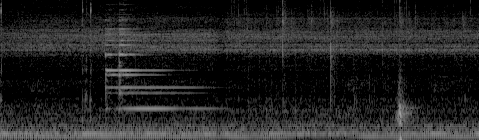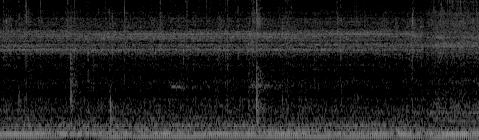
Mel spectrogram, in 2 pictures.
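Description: Onions frying in oil in an iron wok: a faint, steady sizzle. About a second and a half in a short metallic ring sounds, and a few small clicks come as spice powder is shaken in from packets.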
